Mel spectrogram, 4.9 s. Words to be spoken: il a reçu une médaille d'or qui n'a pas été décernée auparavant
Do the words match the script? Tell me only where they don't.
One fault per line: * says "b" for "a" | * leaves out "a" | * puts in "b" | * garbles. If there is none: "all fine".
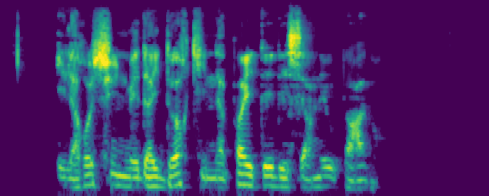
all fine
